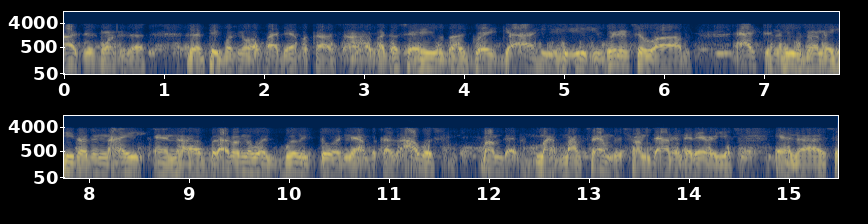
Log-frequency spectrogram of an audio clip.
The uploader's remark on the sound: We continue taking your phone calls.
